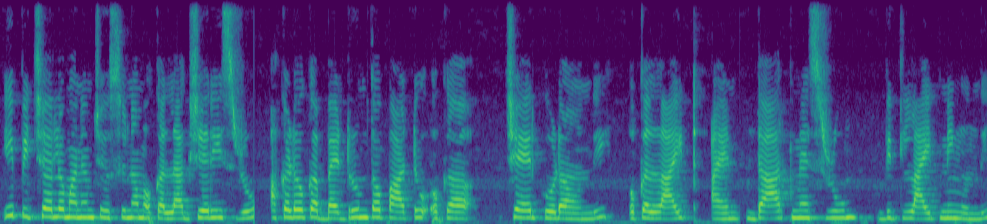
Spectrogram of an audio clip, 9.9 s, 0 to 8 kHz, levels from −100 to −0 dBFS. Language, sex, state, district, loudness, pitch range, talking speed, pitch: Telugu, female, Telangana, Nalgonda, -22 LUFS, 225-265 Hz, 165 wpm, 245 Hz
